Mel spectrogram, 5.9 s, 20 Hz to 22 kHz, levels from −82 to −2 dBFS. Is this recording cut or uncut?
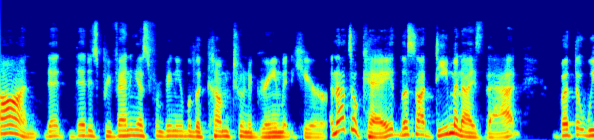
cut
